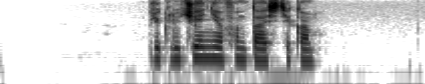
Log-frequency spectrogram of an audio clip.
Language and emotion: Russian, neutral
